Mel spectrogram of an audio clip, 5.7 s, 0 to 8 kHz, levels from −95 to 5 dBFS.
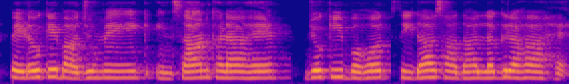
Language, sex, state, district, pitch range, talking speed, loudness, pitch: Hindi, female, Bihar, East Champaran, 225-240 Hz, 160 wpm, -24 LUFS, 230 Hz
